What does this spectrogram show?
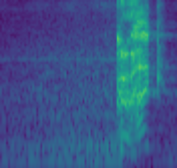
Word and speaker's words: Grug: Rhymes with grub. Grug.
